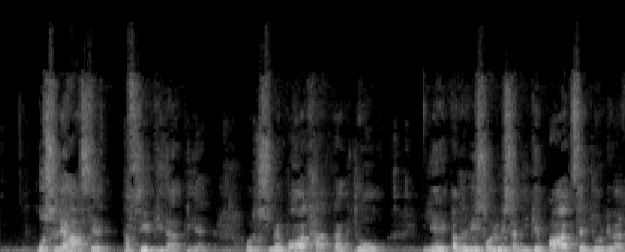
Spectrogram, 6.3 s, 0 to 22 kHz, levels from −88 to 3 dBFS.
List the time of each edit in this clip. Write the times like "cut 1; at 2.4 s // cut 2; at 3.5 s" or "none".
none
